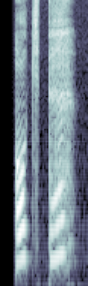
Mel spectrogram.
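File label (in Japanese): "起きて", Japanese; 目覚ましボイス; JKサキュバス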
